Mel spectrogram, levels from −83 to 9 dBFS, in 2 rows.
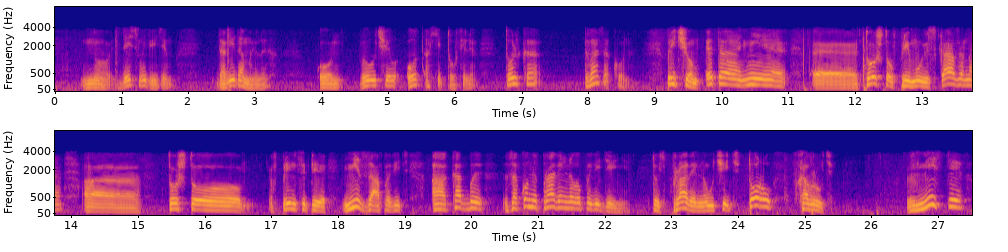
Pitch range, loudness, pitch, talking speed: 100-165 Hz, -16 LUFS, 135 Hz, 90 wpm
